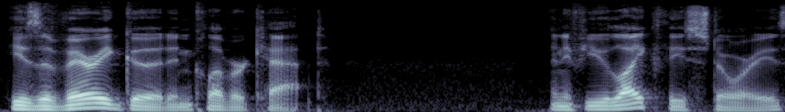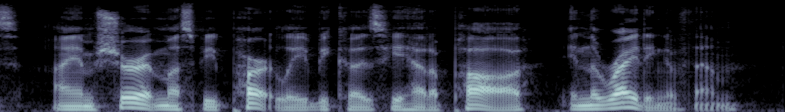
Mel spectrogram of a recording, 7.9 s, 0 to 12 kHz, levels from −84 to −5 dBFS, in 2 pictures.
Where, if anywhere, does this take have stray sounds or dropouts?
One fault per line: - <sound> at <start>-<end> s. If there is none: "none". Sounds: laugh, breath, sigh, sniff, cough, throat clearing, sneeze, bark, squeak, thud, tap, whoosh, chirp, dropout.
none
